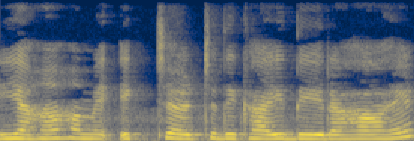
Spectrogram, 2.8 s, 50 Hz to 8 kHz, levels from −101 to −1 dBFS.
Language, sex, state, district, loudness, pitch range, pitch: Hindi, female, Chhattisgarh, Balrampur, -15 LUFS, 230-245 Hz, 235 Hz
